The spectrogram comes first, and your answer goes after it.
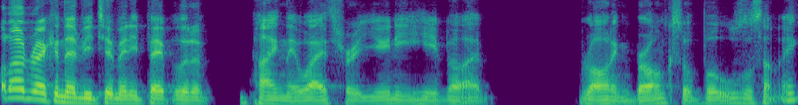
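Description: A man with an Australian accent, fairly low in pitch, at a very fast pace against a quiet background. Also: fairly even intonation. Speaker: podcast host. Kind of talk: casual chat.

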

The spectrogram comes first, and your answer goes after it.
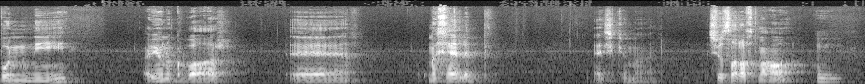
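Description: A man at a very slow pace, with long, frequent pauses, very wide pitch swings and audible room echo. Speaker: guest, university student. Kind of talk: casual chat.

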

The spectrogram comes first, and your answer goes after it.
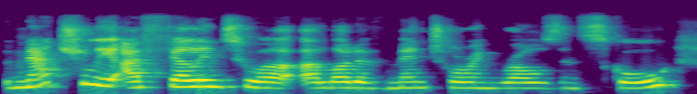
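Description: A woman speaks at a fairly quick pace in an Australian accent. Her pitch is fairly high, with ordinary pitch variation. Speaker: educator and speaker. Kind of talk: interview.

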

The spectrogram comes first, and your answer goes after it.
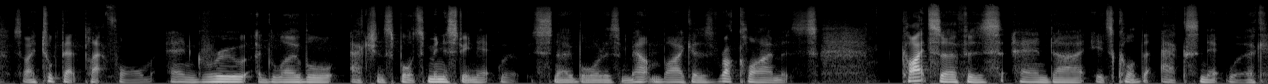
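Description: A man at a fairly low pitch with an Australian accent, at a fairly slow pace, in a very clean recording with a silent background. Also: fairly even intonation. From Sydney, Australia. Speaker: ministry founder. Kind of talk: interview.

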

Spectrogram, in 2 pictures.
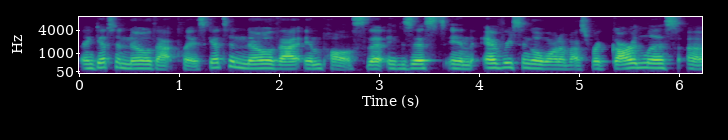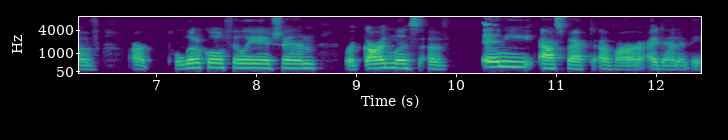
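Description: This is a plain, everyday voice, moving at a moderate pace with ordinary pitch variation. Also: woman, medium pitch for a woman. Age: 40s. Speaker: retreat center founder and foundation trustee. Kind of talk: casual interview.

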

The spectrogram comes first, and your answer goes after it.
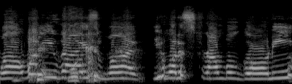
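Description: This is a put-on character voice in a Brooklyn accent. It moves at a moderate pace. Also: woman. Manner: pleading.

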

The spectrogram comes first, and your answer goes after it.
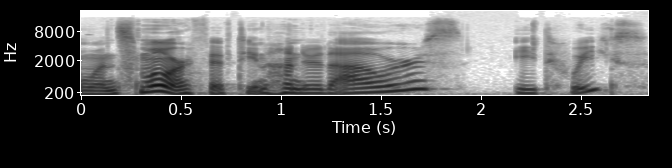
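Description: In an ordinary speaking voice, a woman talks at a medium pitch, recorded very cleanly against a silent background with a dry, close sound and no echo. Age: 30s. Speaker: apprentice electrician. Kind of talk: interview. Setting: studio.

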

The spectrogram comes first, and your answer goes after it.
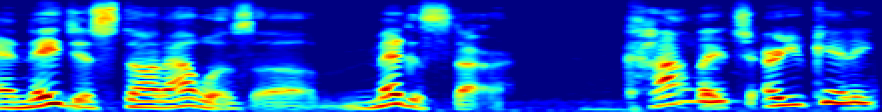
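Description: On a very clean recording with a silent background, a woman with an American accent speaks at a fairly slow pace with vocal fry. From Detroit, Michigan. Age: 60s. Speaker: educator and school board member. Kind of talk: interview.

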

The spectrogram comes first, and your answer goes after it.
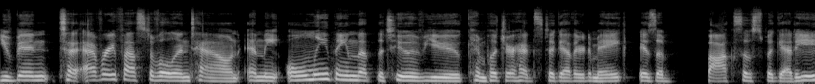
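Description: In a normal speaking voice, the speaker talks at a moderate pace with ordinary pitch variation and very even loudness. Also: woman, fairly low pitch for a woman. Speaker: podcast guest. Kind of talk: casual comedic chat. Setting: video call.

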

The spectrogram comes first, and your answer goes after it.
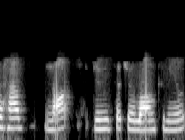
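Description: At a moderate pace, a woman talks at medium pitch in a dry, close sound with no echo.

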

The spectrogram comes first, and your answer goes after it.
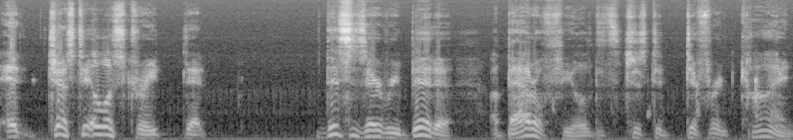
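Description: A man's somewhat breathy, medium-pitched voice with very wide pitch swings at a moderate pace. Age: 40s. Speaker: podcast host and Marine veteran. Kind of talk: casual interview.

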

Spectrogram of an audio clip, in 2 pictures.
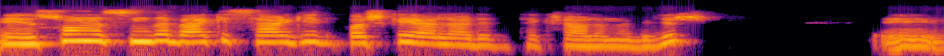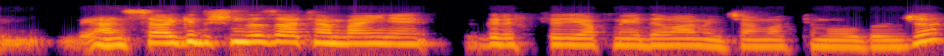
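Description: The speech moves at a moderate pace with very wide pitch swings. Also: woman, medium pitch for a woman. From Tokat, Turkey. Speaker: graphic designer and climate activist. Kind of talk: radio interview. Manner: hesitant, many fillers.

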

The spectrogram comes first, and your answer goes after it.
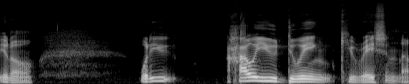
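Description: A man with a normal speaking voice, medium pitch and lively intonation, at a fairly slow pace, in a dry, close sound with no echo. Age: middle-aged. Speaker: podcast host. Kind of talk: interview.

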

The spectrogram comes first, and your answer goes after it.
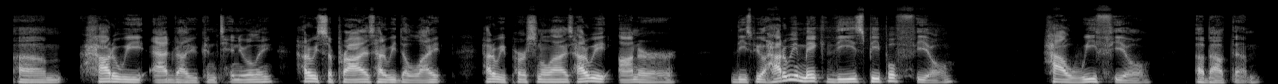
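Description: A man's plain, everyday voice with an American accent, fairly low in pitch, fairly even in intonation, at a moderate pace, in a very clean recording with a silent background and a dry, close sound with no echo. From Tennessee, US South. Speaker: sales executive. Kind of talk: interview conversation.

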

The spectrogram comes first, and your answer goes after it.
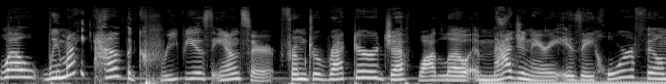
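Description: A woman's high-pitched voice over music in the background. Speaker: movie news segment presenter. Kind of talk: news reading.

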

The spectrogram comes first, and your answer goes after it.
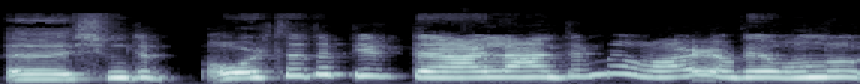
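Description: A woman's voice with very wide pitch swings. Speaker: guest, wife of detained defendant. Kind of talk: radio interview.

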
